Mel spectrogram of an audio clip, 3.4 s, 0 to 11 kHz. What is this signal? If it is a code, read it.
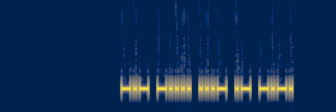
Morse code, heard as a keyed tone, about 40 wpm, 700 Hz. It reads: K6VAC
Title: USA Call Signs - 2x Character Spacing - 40wpm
